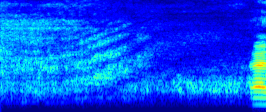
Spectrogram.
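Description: Handheld gas torch burning with a steady hiss, its flame passed over freshly poured epoxy to pop the surface bubbles.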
